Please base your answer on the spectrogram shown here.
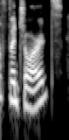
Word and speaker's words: fjord: sea otters, and glacial fjords. Home, am I saying that wrong? Very. What? How do you say it? It's Scandinavian. Fjords. Fjords. Okay. You just offended Norway. Fjords.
